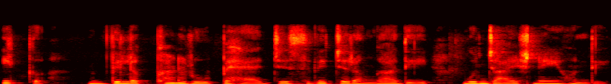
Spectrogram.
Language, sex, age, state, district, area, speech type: Punjabi, female, 18-30, Punjab, Hoshiarpur, urban, spontaneous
